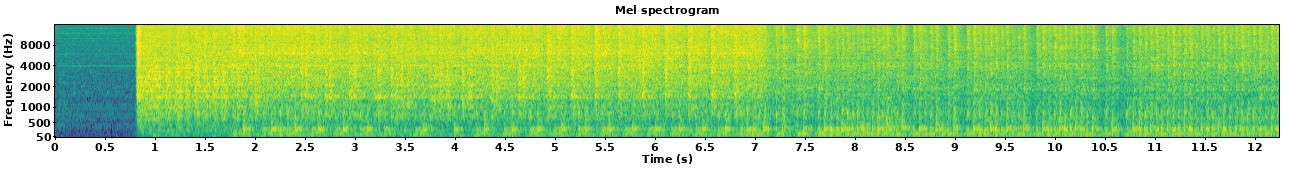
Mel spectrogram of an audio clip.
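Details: BMW E81 drift car with M50/M52-based engine on RM Primis ECU, after pumping about 10 litres of contaminated fuel from the tank until it smelled of E85: short crank, fires within a second, steady even idle; normal start.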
